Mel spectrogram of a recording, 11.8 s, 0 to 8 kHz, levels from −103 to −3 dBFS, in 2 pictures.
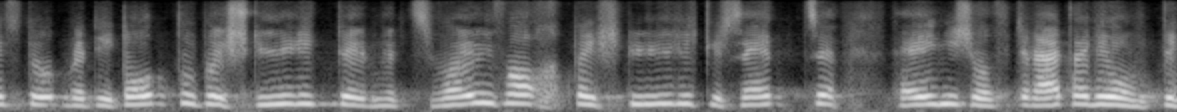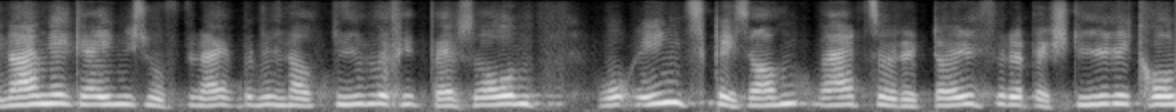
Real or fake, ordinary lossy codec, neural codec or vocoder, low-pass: fake; none; codec, 16 kHz, 1 kbps, FreqCodec, smaller model; none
